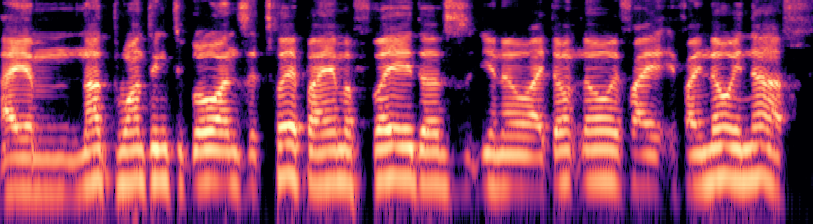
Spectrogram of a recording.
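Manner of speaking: put-on very poor French accent. Retelling an insecure man's phone call before a trip: very poor french accent. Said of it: "that's my very poor French accent".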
